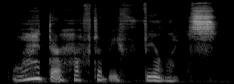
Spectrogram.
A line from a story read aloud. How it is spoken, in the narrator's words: She muttered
